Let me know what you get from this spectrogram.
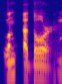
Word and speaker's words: Contador: And that was Mensajero by Manny Contraba. Sorry, Baka mamaya mali pangalan eh. – Uh, Mani Contador.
